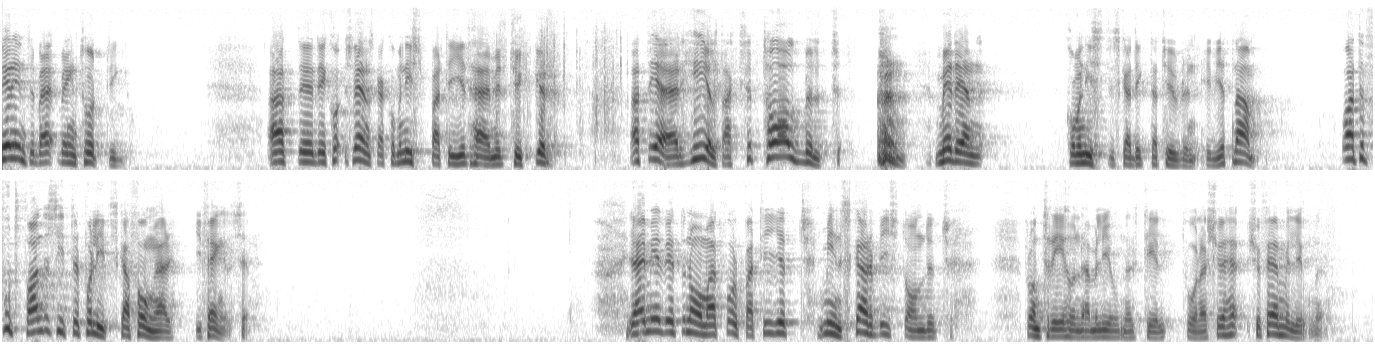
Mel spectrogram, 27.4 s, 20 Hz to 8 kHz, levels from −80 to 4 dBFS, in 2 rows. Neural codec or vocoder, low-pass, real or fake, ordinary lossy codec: none; 7.2 kHz; real; none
